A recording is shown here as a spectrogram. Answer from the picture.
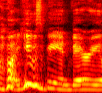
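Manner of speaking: words spilling through a real laugh. Real, not acted. Narrator laughing as he describes the rude landlord. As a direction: chuckle through the comment. Laughs while commenting on scene.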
